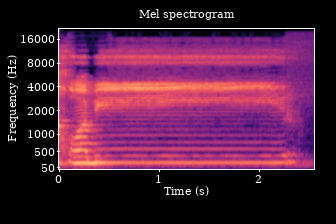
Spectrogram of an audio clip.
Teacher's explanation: یا ساکن سے پہلے زیر یا مدہ مگر جب وقف میں را کو ساکن کریں گے تو یہاں پر ہمارے پاس مد عارض ہوگی جس کی وجہ سے ہم نے اس کو 3 4 یا 5 سیکنڈ تک کھینچ کر پڑھنا ہوگا.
